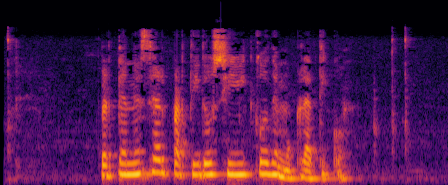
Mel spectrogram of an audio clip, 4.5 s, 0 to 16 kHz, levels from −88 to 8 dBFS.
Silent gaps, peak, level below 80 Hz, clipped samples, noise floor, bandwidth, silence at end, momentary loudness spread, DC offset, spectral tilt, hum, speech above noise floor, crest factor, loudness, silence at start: none; 0 dBFS; -52 dBFS; under 0.1%; -51 dBFS; 9.2 kHz; 0.95 s; 14 LU; under 0.1%; -5 dB/octave; none; 39 dB; 14 dB; -13 LUFS; 0.05 s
